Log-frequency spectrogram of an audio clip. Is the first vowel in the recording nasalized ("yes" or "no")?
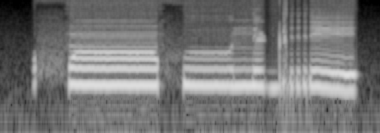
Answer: yes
